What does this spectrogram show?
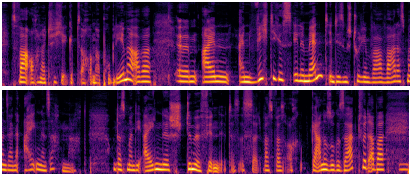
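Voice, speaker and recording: A woman speaks at a fairly quick pace with ordinary pitch variation. Hers is an ordinary speaking voice at medium pitch. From Germany, Bonn. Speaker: jazz pianist and composer. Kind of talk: interview.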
